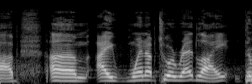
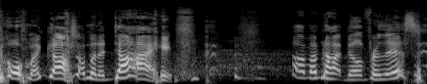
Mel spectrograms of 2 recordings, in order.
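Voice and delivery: mock panic; 8 semitones higher than usual. Panics facing the gangster.

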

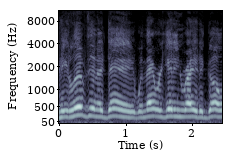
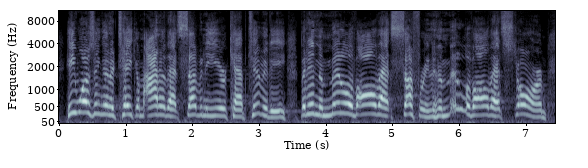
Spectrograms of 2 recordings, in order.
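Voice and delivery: usual speaking voice

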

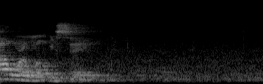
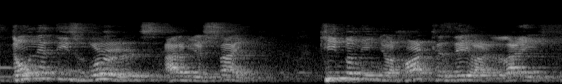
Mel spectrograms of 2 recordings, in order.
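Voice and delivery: slow, louder preaching of the verse; preaching scripture; 2 semitones higher, 5 dB louder, slower than usual. Acted. Preacher quoting Solomon to the church, slow and forceful. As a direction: drive the verse home slowly. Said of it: "that's why he's saying this".

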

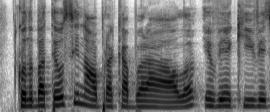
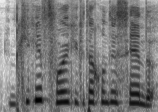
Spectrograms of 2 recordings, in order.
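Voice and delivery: caring teacher; 7 semitones higher, 4 dB quieter than usual. Retold or imitated. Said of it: "Ei, meu príncipe".

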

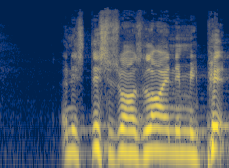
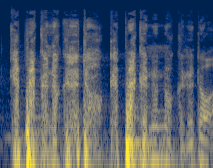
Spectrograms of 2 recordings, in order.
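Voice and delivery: whispered inner voice; 4 semitones lower than usual. Retold or imitated. God's inner voice nudging the preacher, whispered.

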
